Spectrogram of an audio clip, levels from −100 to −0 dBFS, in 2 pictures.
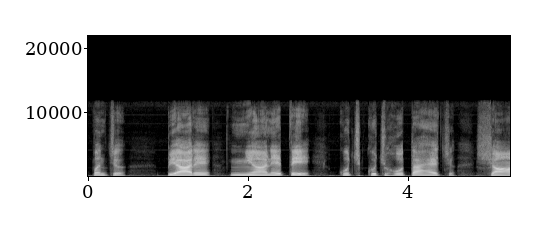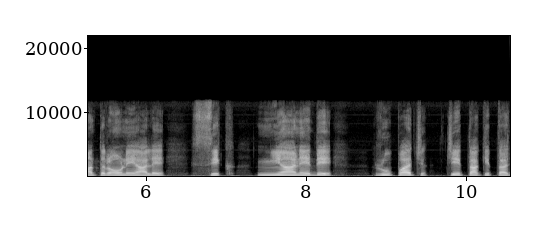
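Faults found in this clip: Generation loss, whole clip. Speech sounds swirly, smeared and hollow, with blurred attacks on consonants. Band empty above about 11.9 kHz. Likely cause: repeated lossy transcoding, roughly seven passes, consistent with an MP2 chain near 96 kbit/s. Each decode and re-encode requantises on a shifted frame grid. Noise and spectral holes build up, so the result is worse than one pass at that bitrate.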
